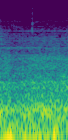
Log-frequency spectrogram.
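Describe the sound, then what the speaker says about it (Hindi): Tram passing along a street in Seville, a loud low rumbling drone with faint rail clatter, close and steady, no talk. "देखो ट्राम है यहाँ।"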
